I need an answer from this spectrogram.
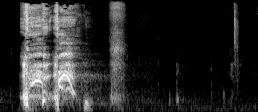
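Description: Coughing and throat clearing from a tickled throat: a couple of loud, harsh coughs in quick succession, followed by a few faint, brief throat noises trailing off.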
